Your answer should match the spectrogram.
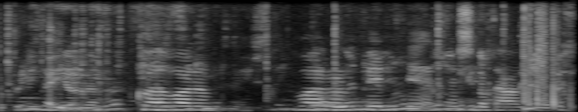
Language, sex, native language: Icelandic, female, Chinese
